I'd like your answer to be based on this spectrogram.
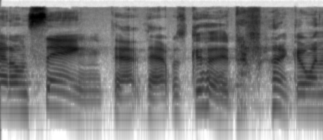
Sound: chuckling

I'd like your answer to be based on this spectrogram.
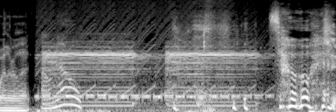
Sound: alarm blaring

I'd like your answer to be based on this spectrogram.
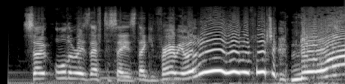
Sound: screans

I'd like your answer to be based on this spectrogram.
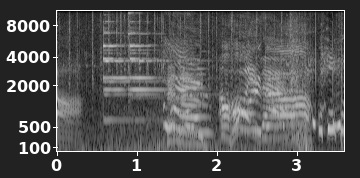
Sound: bell rings; peppa and george giggle

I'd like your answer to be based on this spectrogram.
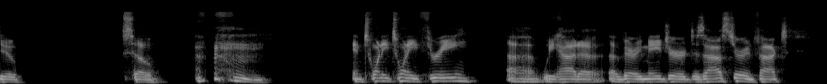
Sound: clears throat

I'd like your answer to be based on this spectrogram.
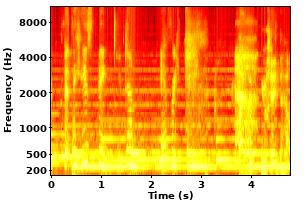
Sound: laughs

